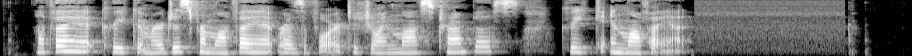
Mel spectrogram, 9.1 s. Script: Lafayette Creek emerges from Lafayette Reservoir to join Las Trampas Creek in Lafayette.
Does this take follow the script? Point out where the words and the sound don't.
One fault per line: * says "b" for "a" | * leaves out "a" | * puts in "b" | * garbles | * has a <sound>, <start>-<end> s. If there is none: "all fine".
all fine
